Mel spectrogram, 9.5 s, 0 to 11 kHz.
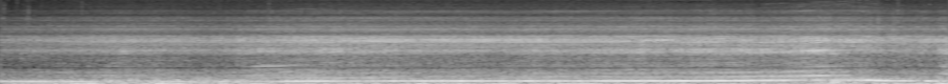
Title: VX220 with Misfire at 3 Sisters Circuit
